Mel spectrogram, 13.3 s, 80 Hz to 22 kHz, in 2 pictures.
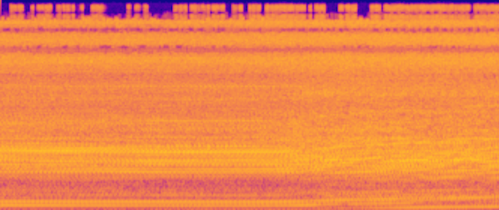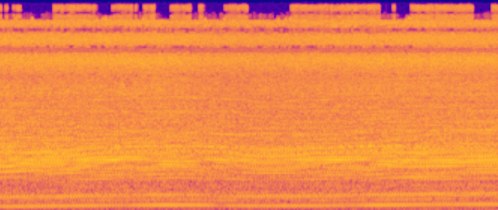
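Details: GM 4104 bus diesel, warm after a test drive, following a transmission swap, new clutch, rear main seal and resealed valve cover gasket. Even, steady idle with a low drone; revs rise briefly and settle smoothly, no knocks or misses. Healthy.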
